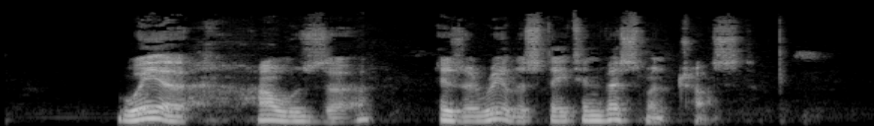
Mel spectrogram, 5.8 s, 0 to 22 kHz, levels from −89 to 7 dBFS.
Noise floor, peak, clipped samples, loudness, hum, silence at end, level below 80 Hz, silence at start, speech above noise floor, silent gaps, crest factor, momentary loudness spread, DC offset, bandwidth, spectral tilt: -73 dBFS; -4 dBFS; under 0.1%; -24 LUFS; none; 0.45 s; -64 dBFS; 0.8 s; 49 dB; none; 22 dB; 16 LU; under 0.1%; 16 kHz; -4 dB/octave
